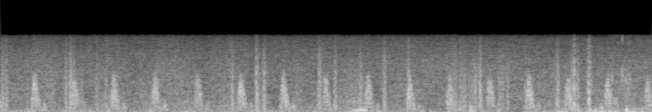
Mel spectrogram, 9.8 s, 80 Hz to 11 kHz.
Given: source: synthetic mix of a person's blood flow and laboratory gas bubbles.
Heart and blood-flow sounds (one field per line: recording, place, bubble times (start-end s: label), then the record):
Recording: Doppler ultrasound of blood flow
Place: subclavian vein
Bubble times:
9.13-9.50 s: bubbles
From the record:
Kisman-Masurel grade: 211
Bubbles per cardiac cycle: several, 3 to 8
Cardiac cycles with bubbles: 1 to 10%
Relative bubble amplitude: barely perceptible (0.100 to 0.250)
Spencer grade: 1 (occasional bubble signal discernible with the cardiac motion signal, with majority of cardiac periods free of bubbles)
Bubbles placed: anywhere in the cardiac cycle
